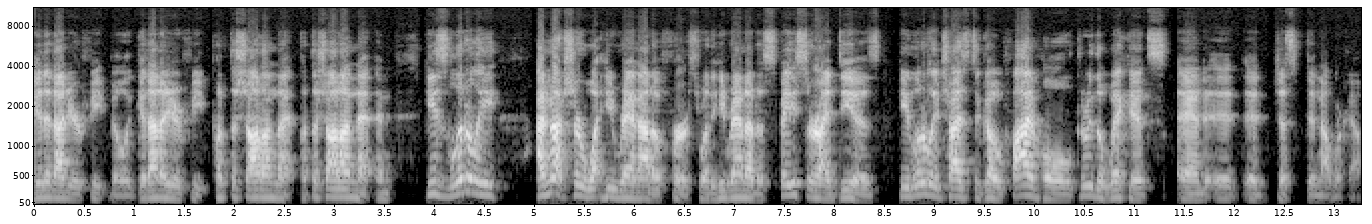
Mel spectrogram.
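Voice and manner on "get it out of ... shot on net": ordinary delivery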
